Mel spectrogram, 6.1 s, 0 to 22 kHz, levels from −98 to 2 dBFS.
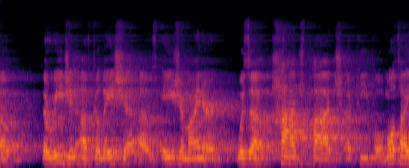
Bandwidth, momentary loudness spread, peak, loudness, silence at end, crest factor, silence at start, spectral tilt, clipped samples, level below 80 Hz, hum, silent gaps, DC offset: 13 kHz; 8 LU; -14 dBFS; -33 LUFS; 0 s; 18 dB; 0 s; -6 dB/octave; under 0.1%; -76 dBFS; none; none; under 0.1%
